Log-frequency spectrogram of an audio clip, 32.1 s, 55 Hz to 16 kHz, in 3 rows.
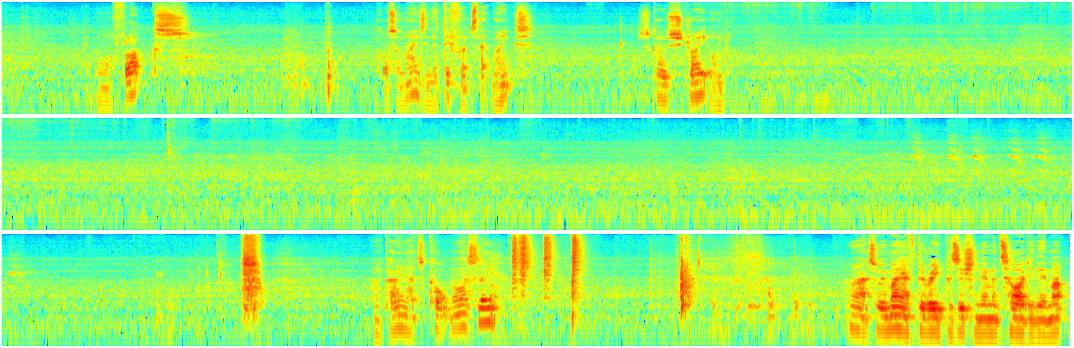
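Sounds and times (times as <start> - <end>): faint background hiss: 0.0 - 32.0
bird chirping: 19.7 - 21.7.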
